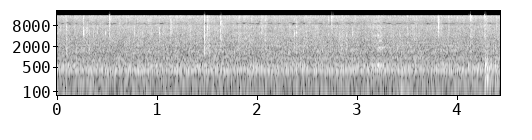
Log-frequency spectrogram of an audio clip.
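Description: Onions with ginger-garlic and cumin paste frying in hot oil in a pan: a steady sizzle with a low steady hum underneath, and a couple of light knocks near the end.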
